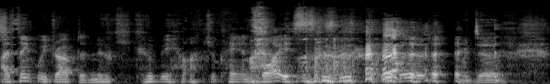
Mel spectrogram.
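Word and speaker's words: Nukekubi: The Nuke Kube, I think is how it be pronounced.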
